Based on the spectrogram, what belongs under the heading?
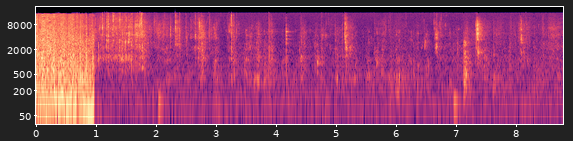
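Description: A loud crunch as crispy fried chicken is bitten into, lasting about a second. It is followed by many small crackles of the crunchy coating being chewed.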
